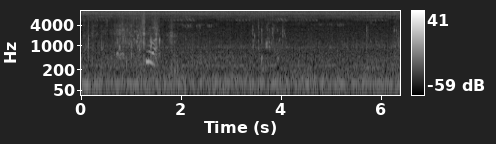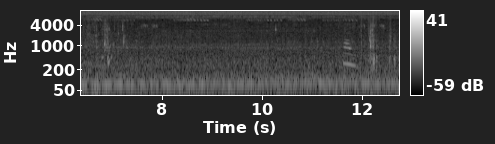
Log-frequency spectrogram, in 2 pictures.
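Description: Steady high-pitched chirring of insects, with a few faint splashes of hands groping in shallow muddy water.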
